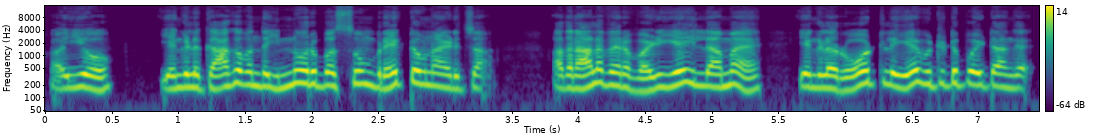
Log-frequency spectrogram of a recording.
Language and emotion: Tamil, sad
